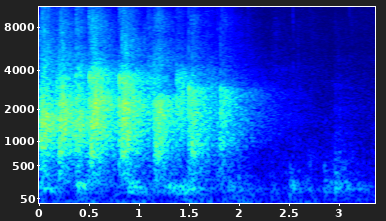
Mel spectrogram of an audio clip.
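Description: An audience applauds in an echoing hall, and the clapping quickly dies away.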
